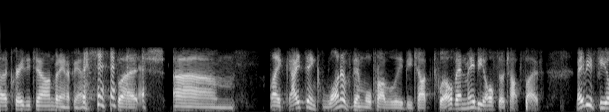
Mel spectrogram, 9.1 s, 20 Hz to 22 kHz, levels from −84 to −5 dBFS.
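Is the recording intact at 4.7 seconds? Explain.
No. At 4.7 seconds, as throughout the clip, the speech carries the AMR narrowband mobile codec. The content stops at about 3.5 kHz, with a telephone-style passband of roughly 200 Hz to 3.4 kHz. The codec rebuilds the voice from a vocal-tract model excited by a few pulses per 5 ms subframe, and here the damage is plainly audible: a buzzy, synthetic texture from the 7.95 kbps AMR-NB mode, around 8 kbps.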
